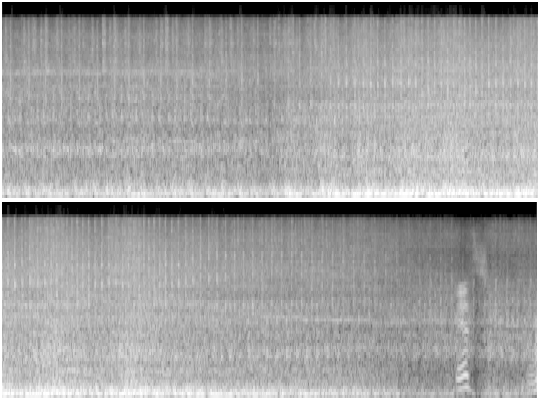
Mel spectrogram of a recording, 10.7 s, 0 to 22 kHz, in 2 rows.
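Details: Cutlass V8 after swapping in a replacement distributor and retiming: strong, steady low rumble settling into an even idle with no misses or stumbles; engine running healthy.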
